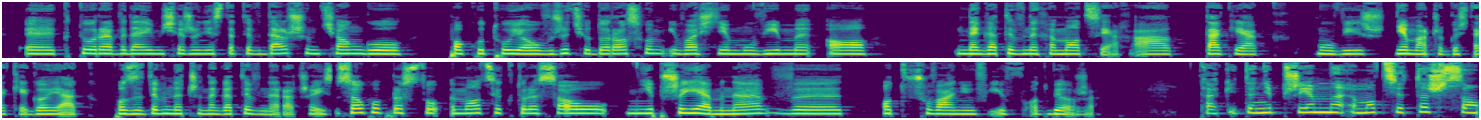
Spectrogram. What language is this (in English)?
Polish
